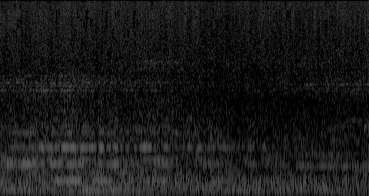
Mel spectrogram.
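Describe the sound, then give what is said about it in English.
A steady, broad rushing wash of ocean surf holds at an even level throughout, with no distinct individual wave breaks and no voices. “as you hear the sounds of the ocean in your ear.”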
